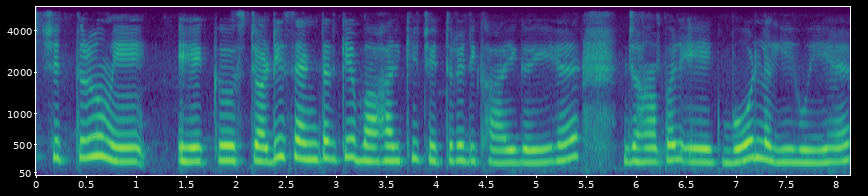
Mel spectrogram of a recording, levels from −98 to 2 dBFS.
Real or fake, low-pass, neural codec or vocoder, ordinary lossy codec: real; 5.4 kHz; none; AAC, 48 kbps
